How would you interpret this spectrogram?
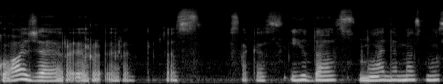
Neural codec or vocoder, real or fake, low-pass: codec, 44.1 kHz, 7.8 kbps, DAC; fake; 14.4 kHz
